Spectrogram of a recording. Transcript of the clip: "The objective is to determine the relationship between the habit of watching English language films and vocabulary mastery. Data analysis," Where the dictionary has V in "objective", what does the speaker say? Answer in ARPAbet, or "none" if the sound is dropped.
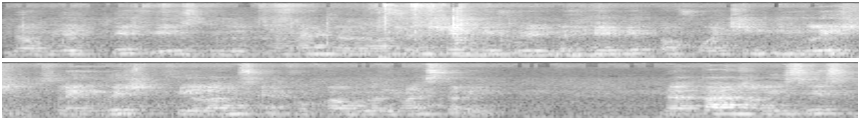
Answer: F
